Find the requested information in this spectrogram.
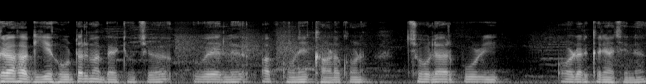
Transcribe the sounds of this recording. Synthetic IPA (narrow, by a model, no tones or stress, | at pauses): ɡɾaːɦaːɡiːeːɦoːʈəlmãːbɛːʈʰijũːt͡ʃəʋeːləpkʰʊɳeːkʰaːñkʰʊɳ | t͡ʃʰoːlaːɾpuːɾiː | ɔːɾɖəɾkəɾɪjãːt͡ʃʰɪn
